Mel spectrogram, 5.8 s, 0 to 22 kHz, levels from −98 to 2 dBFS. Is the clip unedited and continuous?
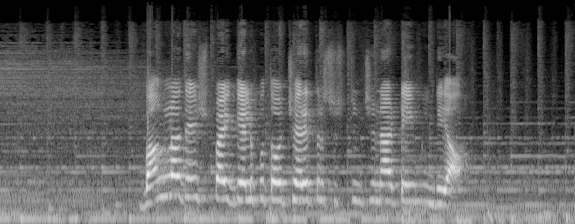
yes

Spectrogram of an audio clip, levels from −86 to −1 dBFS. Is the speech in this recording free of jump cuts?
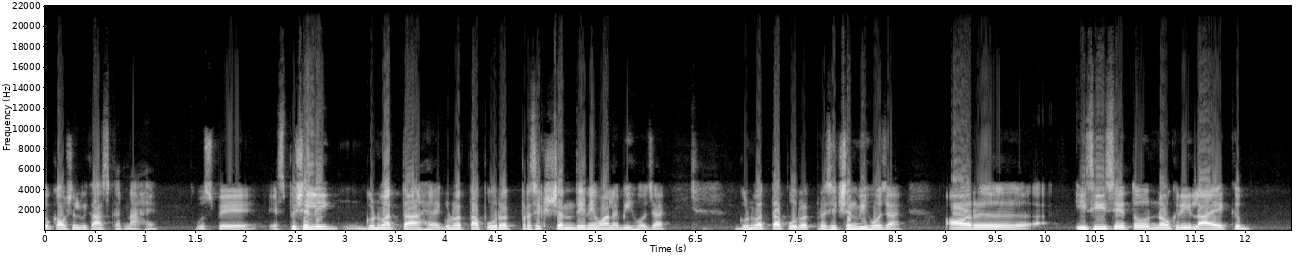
yes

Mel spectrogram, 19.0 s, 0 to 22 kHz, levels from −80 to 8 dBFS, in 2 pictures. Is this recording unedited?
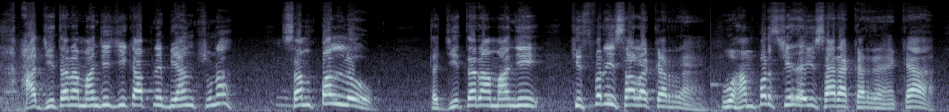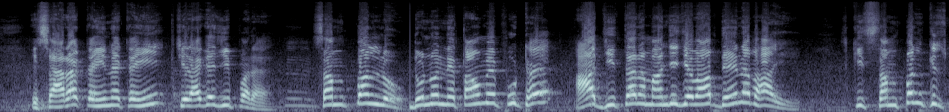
no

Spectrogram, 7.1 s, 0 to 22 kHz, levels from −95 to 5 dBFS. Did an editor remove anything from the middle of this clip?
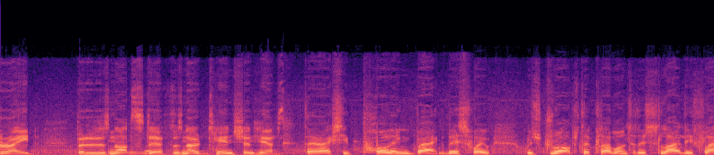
yes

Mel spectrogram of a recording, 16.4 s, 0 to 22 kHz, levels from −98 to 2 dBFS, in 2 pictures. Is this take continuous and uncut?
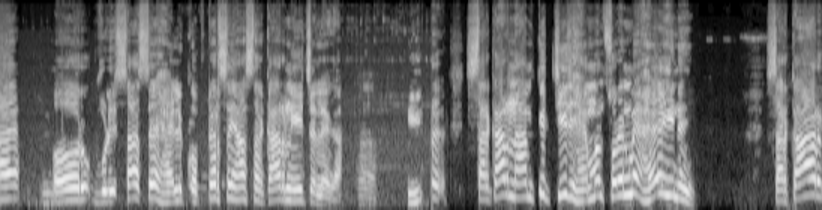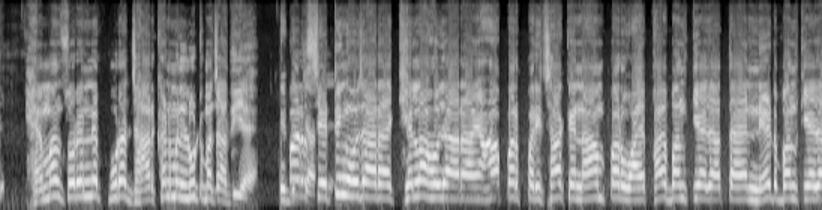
no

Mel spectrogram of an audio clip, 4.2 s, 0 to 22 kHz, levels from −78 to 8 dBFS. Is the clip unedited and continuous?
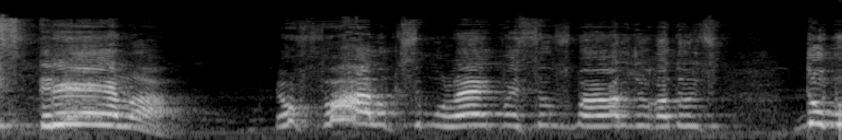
yes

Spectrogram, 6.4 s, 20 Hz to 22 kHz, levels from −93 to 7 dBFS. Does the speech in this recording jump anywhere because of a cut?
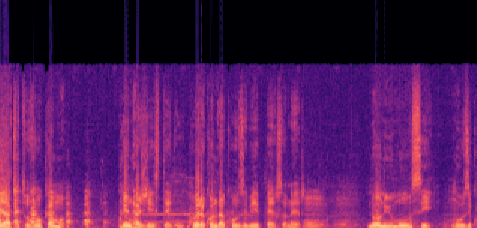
yes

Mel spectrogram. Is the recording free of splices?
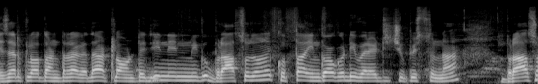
no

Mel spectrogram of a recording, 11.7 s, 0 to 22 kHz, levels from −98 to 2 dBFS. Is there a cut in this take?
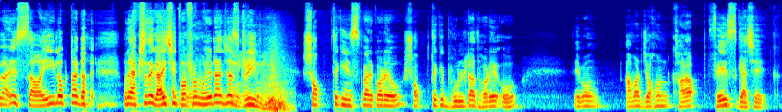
yes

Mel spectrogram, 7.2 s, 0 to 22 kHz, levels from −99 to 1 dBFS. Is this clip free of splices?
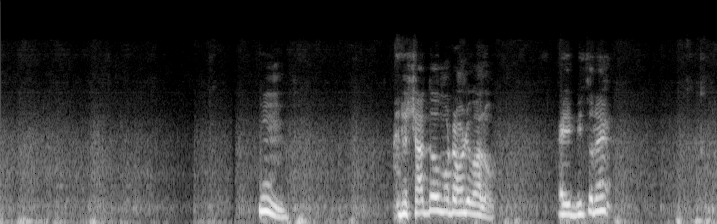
no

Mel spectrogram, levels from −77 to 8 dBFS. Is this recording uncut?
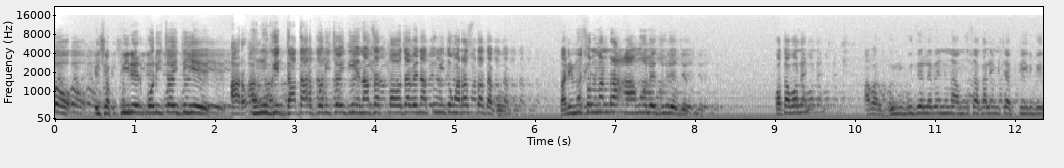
yes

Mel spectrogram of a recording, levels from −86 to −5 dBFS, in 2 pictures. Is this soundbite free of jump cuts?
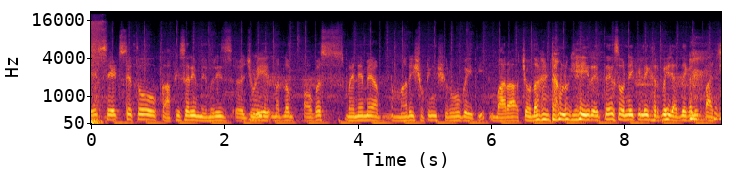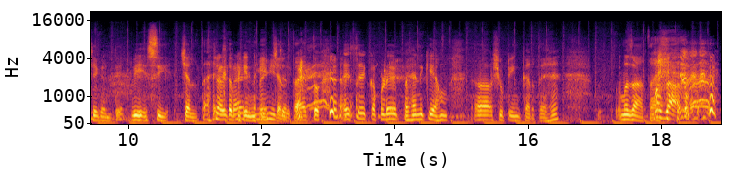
no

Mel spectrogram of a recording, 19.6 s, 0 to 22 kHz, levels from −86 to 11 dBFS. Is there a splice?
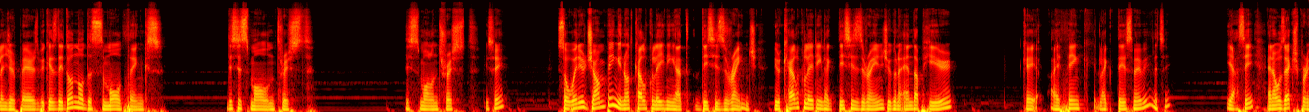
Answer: no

